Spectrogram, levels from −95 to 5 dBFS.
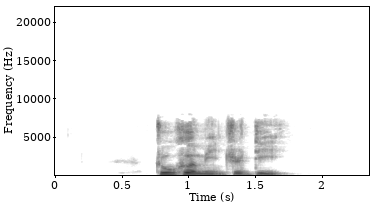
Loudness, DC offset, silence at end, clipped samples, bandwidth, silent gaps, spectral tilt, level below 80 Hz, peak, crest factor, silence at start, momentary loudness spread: -33 LUFS; under 0.1%; 0.7 s; under 0.1%; 7.8 kHz; none; -5 dB/octave; -78 dBFS; -16 dBFS; 20 dB; 0.75 s; 17 LU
